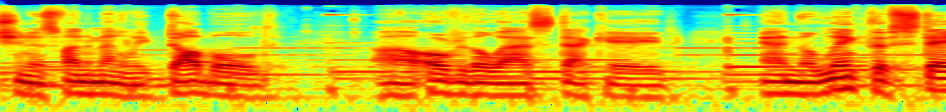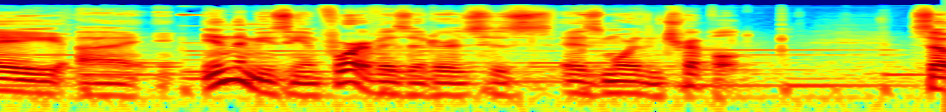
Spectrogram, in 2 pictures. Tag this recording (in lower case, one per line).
speech
music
